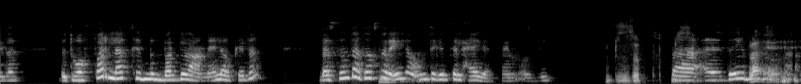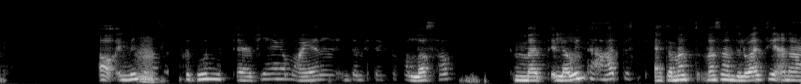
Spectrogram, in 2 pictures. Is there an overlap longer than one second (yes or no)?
yes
